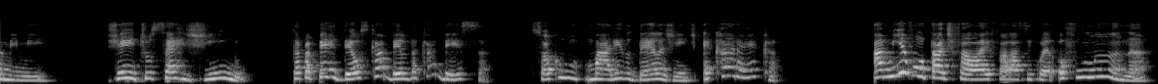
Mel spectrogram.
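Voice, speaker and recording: A woman from Brazil speaks high and bright with a playful, talkative manner. She addresses her listeners directly as she explains her points. The call audio is muffled and lo-fi. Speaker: guest speaker on leadership. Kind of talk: animated talk on a video call.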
